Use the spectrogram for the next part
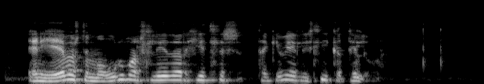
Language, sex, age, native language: Icelandic, male, 50-59, Icelandic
